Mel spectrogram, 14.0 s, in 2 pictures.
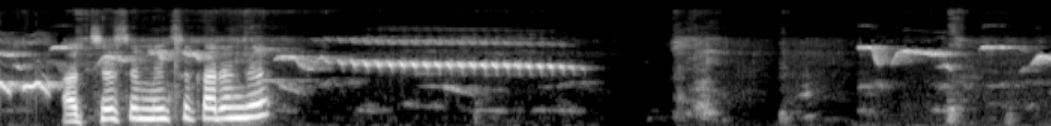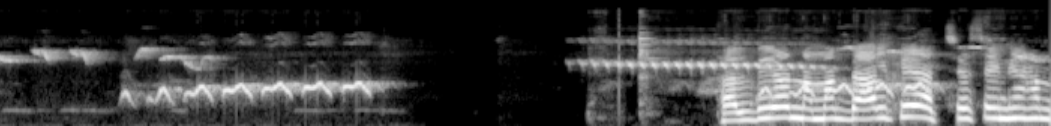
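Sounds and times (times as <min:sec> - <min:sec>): bird warbling trill: 0:00.0 - 0:03.9, 0:05.8 - 0:09.7, 0:10.8 - 0:13.5.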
